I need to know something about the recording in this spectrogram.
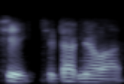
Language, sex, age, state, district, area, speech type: Maithili, male, 18-30, Bihar, Supaul, urban, conversation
